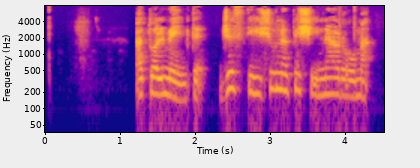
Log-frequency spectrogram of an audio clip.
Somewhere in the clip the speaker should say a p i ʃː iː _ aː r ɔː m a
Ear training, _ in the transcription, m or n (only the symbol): n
